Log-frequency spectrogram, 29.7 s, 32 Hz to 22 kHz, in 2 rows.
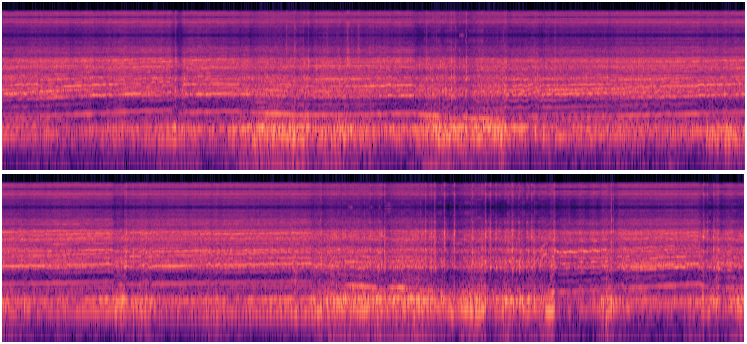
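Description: BMW M3 race car engine heard from inside the stripped cockpit under full racing load. Its pitch climbs and then drops back several times as it is driven up through the gears and down again into corners, over steady wind and tyre noise.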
